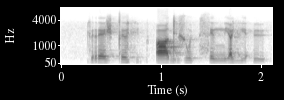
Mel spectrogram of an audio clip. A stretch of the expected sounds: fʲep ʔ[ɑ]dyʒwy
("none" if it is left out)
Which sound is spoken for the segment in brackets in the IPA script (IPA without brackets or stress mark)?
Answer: ɑ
